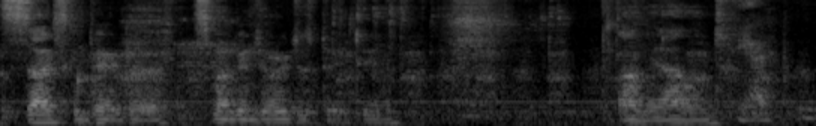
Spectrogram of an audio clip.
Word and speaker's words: poutine: No, I had a poutine, but their poutine sucks compared to Smokin' George's poutine on the island. You had poutine. Poutine, How do you pronounce it anyway?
